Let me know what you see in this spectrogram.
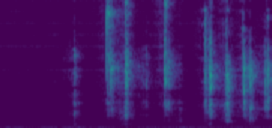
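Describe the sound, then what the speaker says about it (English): Quick bursts of typing on a computer keyboard, about a dozen crisp keystrokes in irregular clusters, close and fairly quiet, with no voices. "be very careful with your typing here"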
